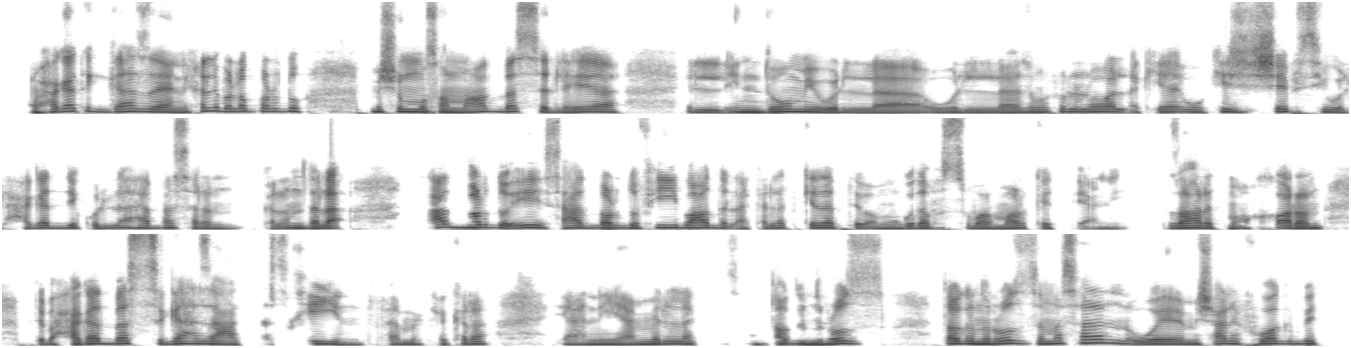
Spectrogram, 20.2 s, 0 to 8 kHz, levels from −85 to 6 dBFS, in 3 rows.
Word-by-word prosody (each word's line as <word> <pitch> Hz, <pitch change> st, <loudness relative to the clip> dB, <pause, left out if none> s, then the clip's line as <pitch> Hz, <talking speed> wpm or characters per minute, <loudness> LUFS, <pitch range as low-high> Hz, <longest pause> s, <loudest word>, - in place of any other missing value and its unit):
والحاجات 175 Hz, +10 st, +2 dB
الجاهزة 185 Hz, 0 st, +1 dB
يعني، 155 Hz, -3 st, +2 dB
خلِّ 235 Hz, +1 st, -1 dB
بالك 200 Hz, 0 st, -1 dB
برضو 205 Hz, 0 st, -2 dB, 0.3 s
مش 180 Hz, +2 st, +2 dB
المُصنّعات 170 Hz, 0 st, +3 dB
بس 190 Hz, -2 st, 0 dB
اللي 150 Hz, -1 st, 0 dB
هي 170 Hz, -1 st, +2 dB, 0.3 s
الإندومي 155 Hz, +4 st, +3 dB
وال 140 Hz, -4 st, -1 dB, 0.2 s
وال 145 Hz, -1 st, -2 dB
زي 155 Hz, -, 0 dB
ما 155 Hz, -, +1 dB
تقول 180 Hz, +2 st, -3 dB
اللي 175 Hz, -, +1 dB
هو 185 Hz, -, +3 dB
الأكيا 170 Hz, +1 st, -2 dB
وكيس 160 Hz, +1 st, -2 dB
الشيبسي 180 Hz, -1 st, +1 dB
والحاجات 155 Hz, +4 st, -2 dB
دي 170 Hz, +1 st, -1 dB
كلّها 165 Hz, +2 st, -3 dB
مثلًا 160 Hz, -3 st, -2 dB, 0.2 s
الكلام 150 Hz, +4 st, -4 dB
ده، 160 Hz, 0 st, +2 dB
لأ، 170 Hz, -1 st, +6 dB, 0.4 s
ساعات 200 Hz, +3 st, +3 dB
برضو 190 Hz, -4 st, +3 dB
إيه، 180 Hz, +4 st, +2 dB
ساعات 165 Hz, +1 st, -1 dB
برضو 175 Hz, 0 st, +2 dB
في 185 Hz, +4 st, 0 dB
بعض 180 Hz, -1 st, +2 dB
الأكلات 150 Hz, +2 st, -5 dB
كده 175 Hz, 0 st, +1 dB
بتبقى 145 Hz, -3 st, -5 dB
موجودة 150 Hz, +4 st, 0 dB
في -, -, -14 dB
السوبر 150 Hz, -3 st, -2 dB
ماركت 150 Hz, 0 st, -2 dB
يعني 130 Hz, +2 st, -11 dB, 0.2 s
ظهرت 165 Hz, -2 st, +3 dB
مؤخرًا، 155 Hz, +2 st, +2 dB, 0.3 s
بتبقى 150 Hz, 0 st, -3 dB
حاجات 175 Hz, +3 st, +4 dB
بس 195 Hz, -2 st, +1 dB
جاهزة 180 Hz, 0 st, +2 dB
على 150 Hz, -, +1 dB
التسخين، 135 Hz, -1 st, -3 dB
فاهم 145 Hz, +1 st, -4 dB
الفكرة؟ 155 Hz, +3 st, -3 dB, 0.4 s
يعني 140 Hz, +1 st, 0 dB
يعمل 155 Hz, +4 st, +2 dB
لك 165 Hz, -1 st, -1 dB
مثلًا 155 Hz, -2 st, -13 dB
طاجن 160 Hz, -1 st, +3 dB
رز، 180 Hz, 0 st, +1 dB, 0.3 s
طاجن 185 Hz, -2 st, +5 dB
رز 185 Hz, +1 st, +2 dB
مثلًا 230 Hz, +7 st, +1 dB
ومش 155 Hz, 0 st, +1 dB
عارف 180 Hz, 0 st, -1 dB
وجبة 180 Hz, -1 st, +1 dB
165 Hz, 195 wpm, -24 LUFS, 150-180 Hz, 0.4 s, لأ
